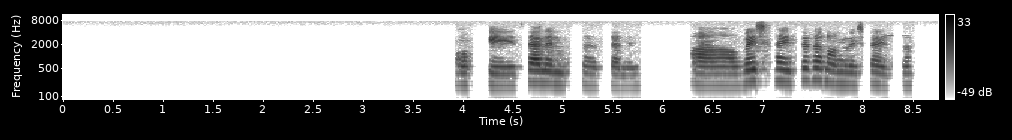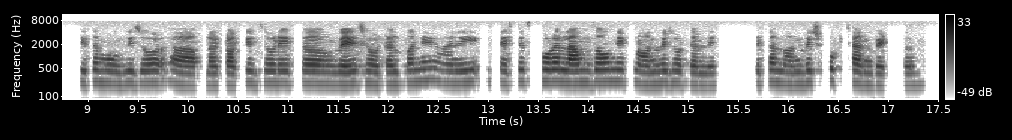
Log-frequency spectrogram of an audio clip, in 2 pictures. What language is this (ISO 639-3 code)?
mar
